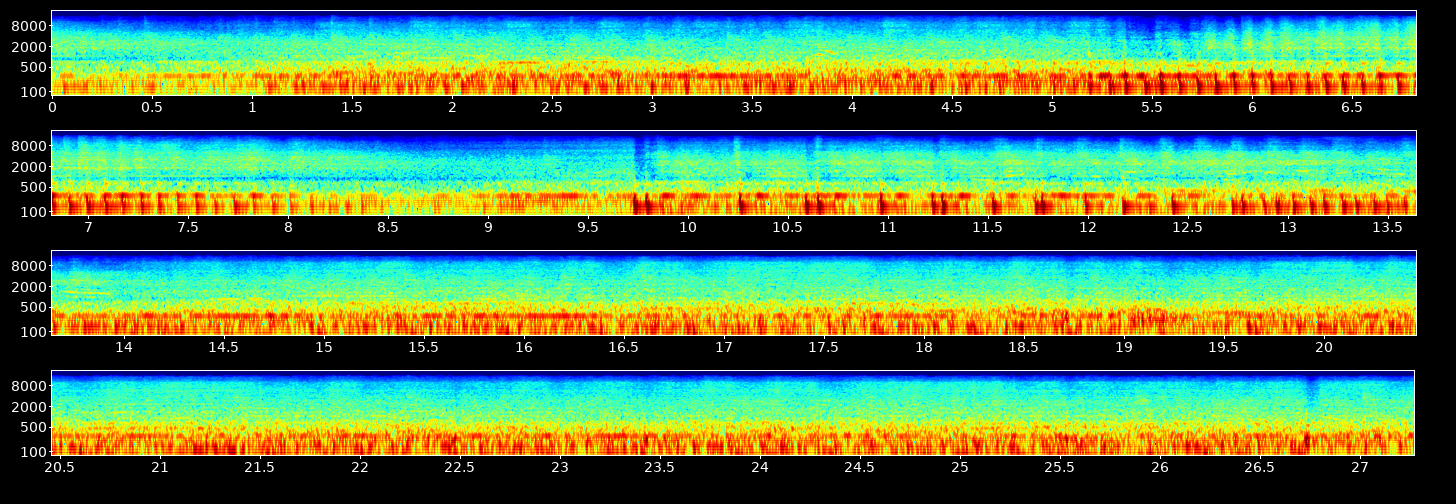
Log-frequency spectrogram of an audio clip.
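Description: Drums and cymbals play a loud, fast rhythm for a lion dance.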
